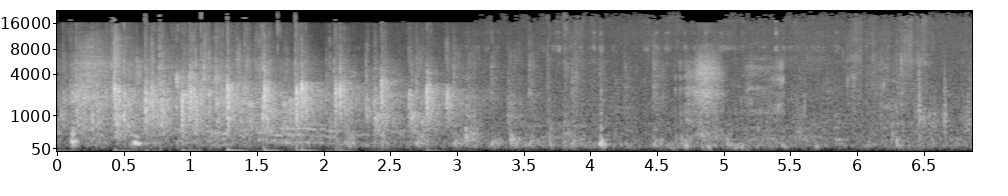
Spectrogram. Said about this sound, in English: Are oh, you supposed to clap when they walk out. Yeah, yeah, yeah.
